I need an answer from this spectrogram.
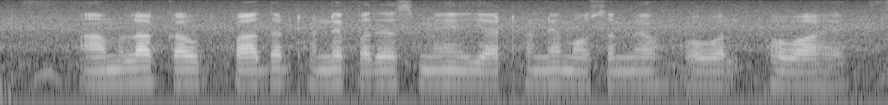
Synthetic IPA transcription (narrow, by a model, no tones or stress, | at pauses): aːmlakaʊt̪paːd̪ənʈʰə̃ɳɖepəd̪eːsmẽjaʈʰə̃ɳɖemɔːsəmːẽ | ɦoːwaɦɛː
